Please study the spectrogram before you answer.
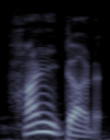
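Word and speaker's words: hunter: কয়েকটি এক্সাম্পল দেখো যেমন হান্টার এবার এখানেও দেখো ইউ এর জন্য আমি এখানে আকার উচ্চারণ করছি কেন কারণ ইউ এর পরে দেখো পরে মানে ডান পাশে এন কনসোনেন্ট আবার টি কনসোনেন্ট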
